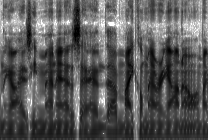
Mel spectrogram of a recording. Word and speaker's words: Mariano: So we're in the studio with obviously Jennifer Easy on the Eyes, Gimenez, and Michael Mariano. Am I pronouncing it correctly?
